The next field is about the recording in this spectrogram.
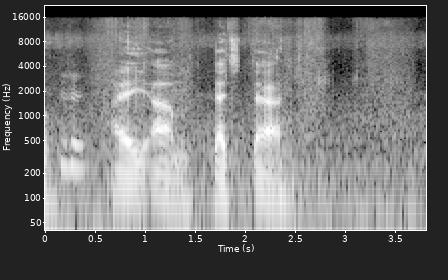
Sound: stammers

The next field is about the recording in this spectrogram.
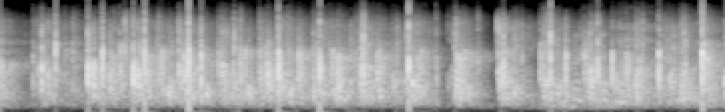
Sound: applause

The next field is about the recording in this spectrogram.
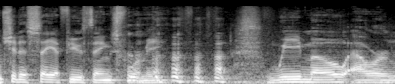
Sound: laughing

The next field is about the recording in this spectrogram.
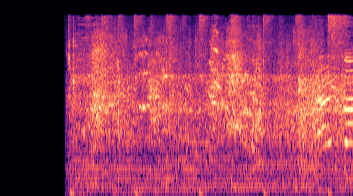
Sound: garage door opening

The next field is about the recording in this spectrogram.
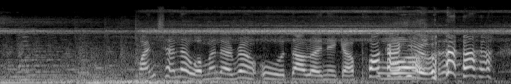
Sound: dramatic music; speaking in foreign language; laughing

